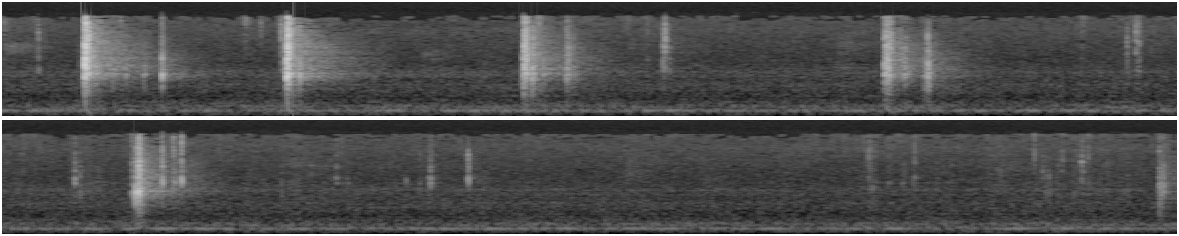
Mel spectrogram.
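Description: An orange-handled utility blade carves and cuts a small, solid, hand-held piece of translucent green glycerin soap. Several sharp, crisp snapping cuts with bright tops come at irregular intervals, each dying away almost instantly. A low, steady hum runs underneath throughout.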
